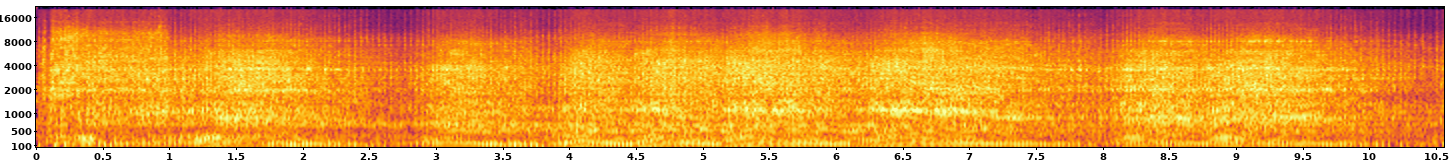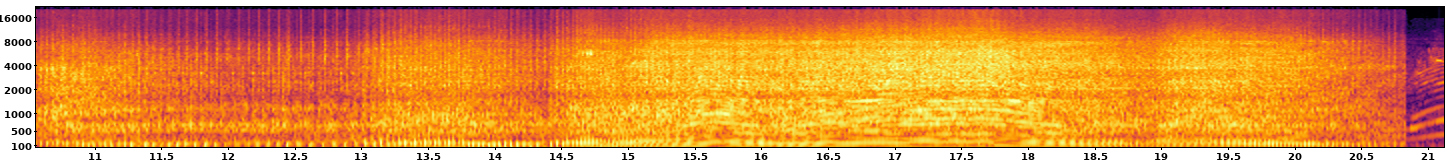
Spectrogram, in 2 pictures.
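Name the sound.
Honda S110 motorcycle engine running and revving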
